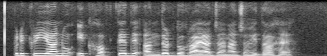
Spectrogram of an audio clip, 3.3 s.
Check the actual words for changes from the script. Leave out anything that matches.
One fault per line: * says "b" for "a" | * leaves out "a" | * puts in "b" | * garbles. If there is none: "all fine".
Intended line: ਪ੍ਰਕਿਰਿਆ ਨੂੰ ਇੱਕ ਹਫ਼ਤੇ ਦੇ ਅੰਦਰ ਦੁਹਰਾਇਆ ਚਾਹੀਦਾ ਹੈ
* puts in "ਜਾਣਾ"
